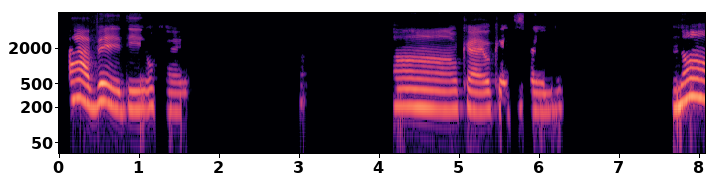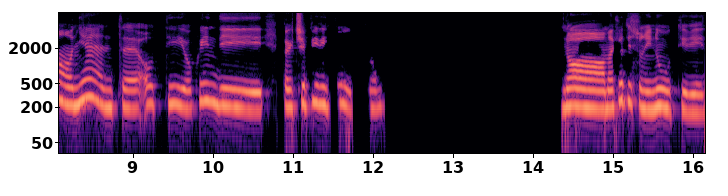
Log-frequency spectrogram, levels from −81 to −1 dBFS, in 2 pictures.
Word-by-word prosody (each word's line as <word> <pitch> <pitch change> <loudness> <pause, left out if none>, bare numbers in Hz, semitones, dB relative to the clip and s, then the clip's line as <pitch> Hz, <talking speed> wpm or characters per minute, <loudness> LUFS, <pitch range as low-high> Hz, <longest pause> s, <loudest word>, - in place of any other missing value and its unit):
Ah, 270 -3 +4
vedi? 195 -5 +1
Okay. 180 -3 -9 2.6
Ah, 200 -2 -1
okay, 185 -2 -1
okay, 185 0 -4
ti 200 - -16
svegli. 180 -1 -8 1.4
No! 260 +2 +3
Niente? 215 -6 0
Oddio, 220 -2 -3
quindi 205 -6 +1 0.2
percepivi 215 +2 0
tutto. 195 -3 -8 2.3
No, 200 -2 +5
ma 195 - +2
i - - +2
chiodi 250 +2 -1
sono 215 -4 -1
inutili. 185 -4 +1
200 Hz, 75 wpm, -25 LUFS, 190-225 Hz, 2.6 s, No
